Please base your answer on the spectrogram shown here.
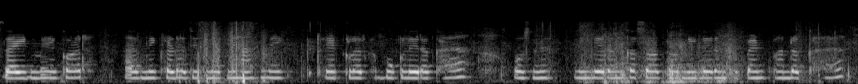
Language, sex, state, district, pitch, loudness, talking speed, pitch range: Hindi, female, Jharkhand, Garhwa, 300 Hz, -21 LUFS, 215 wpm, 295-305 Hz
